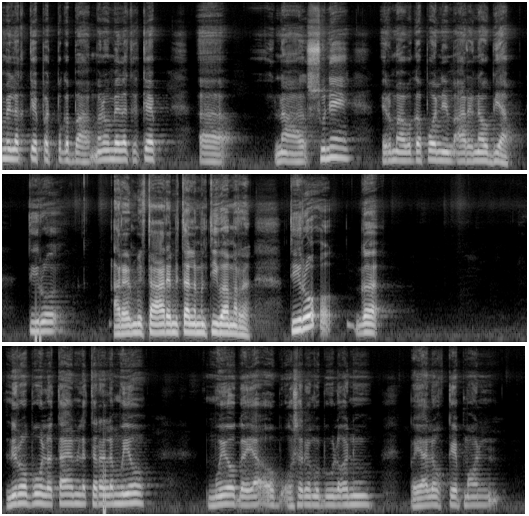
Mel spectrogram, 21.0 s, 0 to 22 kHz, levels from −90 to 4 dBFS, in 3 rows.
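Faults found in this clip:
Loud pop at 7.44–7.54 s (double) and 15.35–15.39 s (single), roughly 5 and 10 dB over speech; likely voltage transient from plug, switch or static.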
